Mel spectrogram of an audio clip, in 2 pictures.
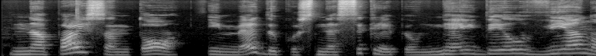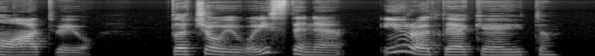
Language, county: Lithuanian, Marijampolė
